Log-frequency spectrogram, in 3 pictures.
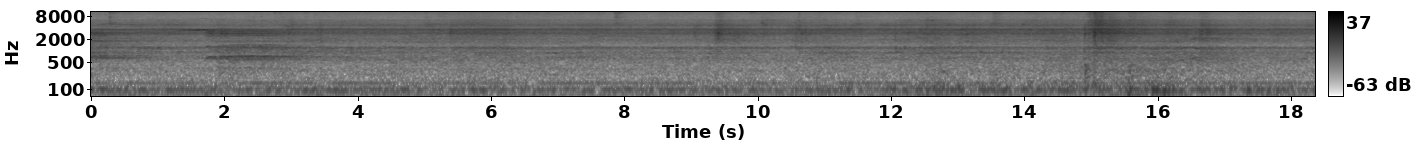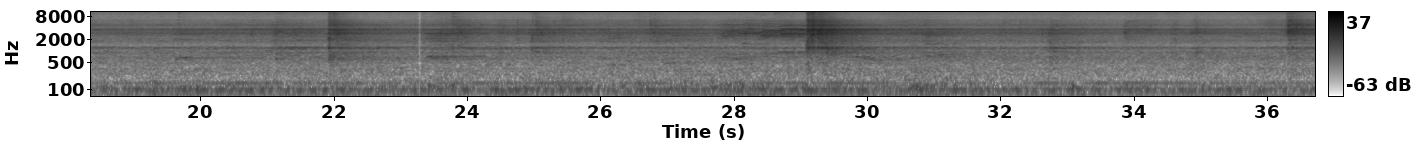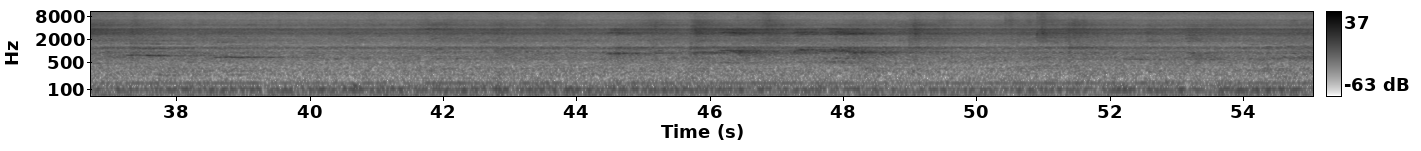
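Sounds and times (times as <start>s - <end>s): hockey sticks and puck clacking: 21.1s - 22.4s, 50.8s - 51.8s.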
